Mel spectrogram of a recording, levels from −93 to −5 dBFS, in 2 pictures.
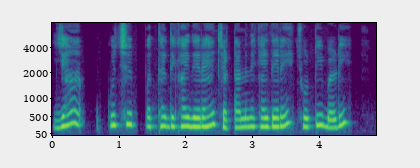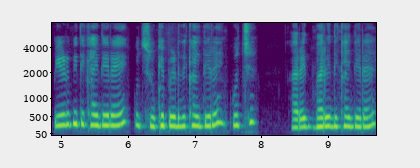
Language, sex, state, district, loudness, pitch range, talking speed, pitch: Hindi, female, Bihar, Jahanabad, -24 LUFS, 235-275 Hz, 210 wpm, 250 Hz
